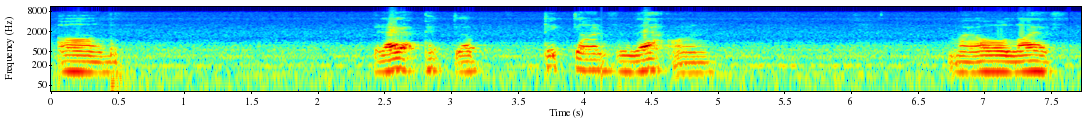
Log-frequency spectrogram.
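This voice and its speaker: A middle-aged woman with a deep voice, sharing her own experiences in a personal vlog, speaking slowly with many pauses, ums and restarts. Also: steady tone, warm tone, muffled recording, slight background noise. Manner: slow, halting talk with many fillers and restarts.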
